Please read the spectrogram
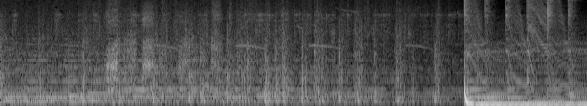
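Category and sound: running footsteps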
